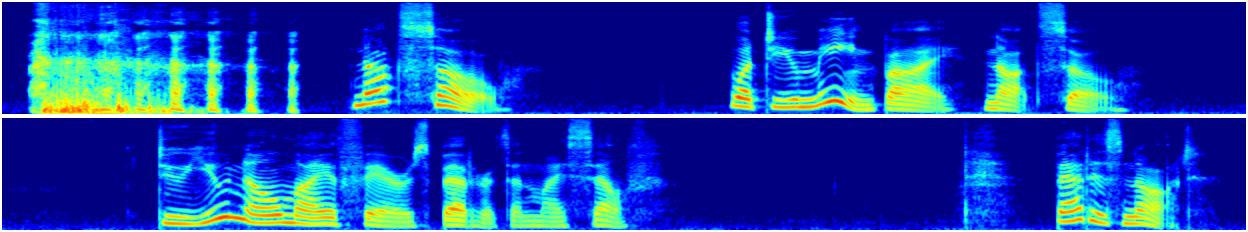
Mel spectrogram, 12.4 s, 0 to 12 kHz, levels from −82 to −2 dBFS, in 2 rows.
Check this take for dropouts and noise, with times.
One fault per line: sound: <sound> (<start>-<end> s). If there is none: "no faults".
sound: laugh (0.1-1.5 s)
